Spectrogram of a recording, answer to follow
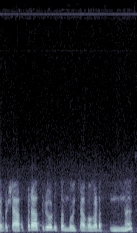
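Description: Speech only: a news reporter's voice-over in Malayalam, talking without a pause.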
